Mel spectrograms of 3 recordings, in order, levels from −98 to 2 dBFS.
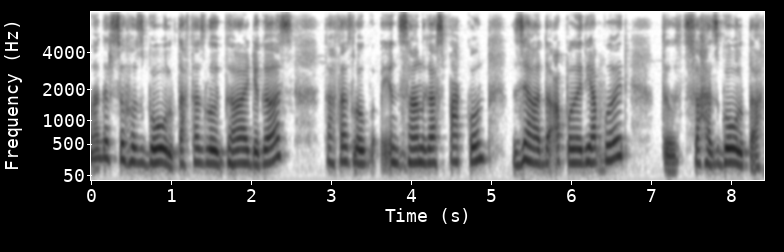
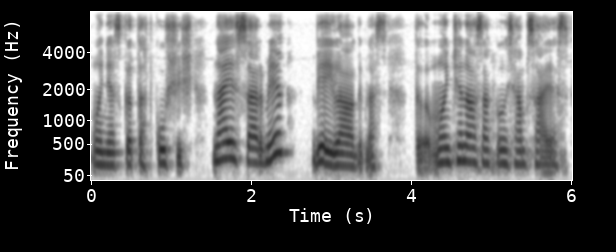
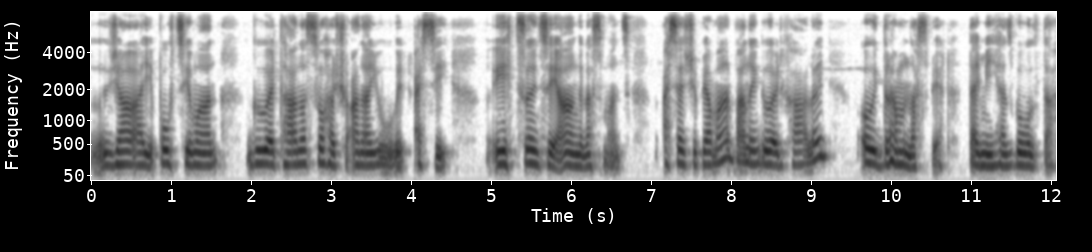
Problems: constant background noise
